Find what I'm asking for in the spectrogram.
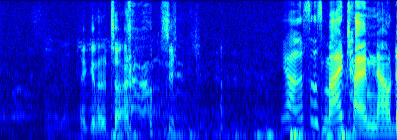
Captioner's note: general chatter; laughing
